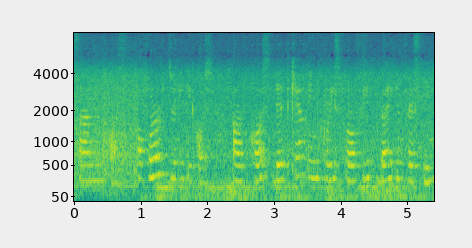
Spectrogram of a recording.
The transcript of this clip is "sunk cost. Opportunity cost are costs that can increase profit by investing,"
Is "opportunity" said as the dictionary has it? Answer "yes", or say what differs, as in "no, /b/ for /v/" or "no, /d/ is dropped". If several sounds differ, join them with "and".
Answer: no, /f/ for /p/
